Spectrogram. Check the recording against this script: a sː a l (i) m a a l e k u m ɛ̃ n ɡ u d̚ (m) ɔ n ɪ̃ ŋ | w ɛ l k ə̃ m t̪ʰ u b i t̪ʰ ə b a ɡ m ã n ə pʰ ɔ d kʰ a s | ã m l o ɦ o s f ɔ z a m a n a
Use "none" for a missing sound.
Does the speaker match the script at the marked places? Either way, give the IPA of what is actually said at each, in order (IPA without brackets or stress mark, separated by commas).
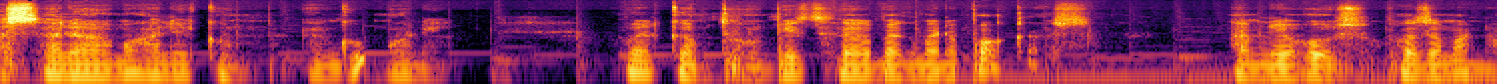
a, m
